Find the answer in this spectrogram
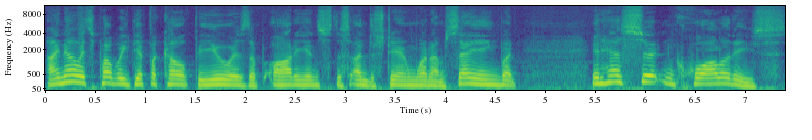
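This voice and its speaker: Lively intonation from a man pitched high. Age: 70s. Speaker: painter. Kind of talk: casual art talk to camera. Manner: halting, self-correcting.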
